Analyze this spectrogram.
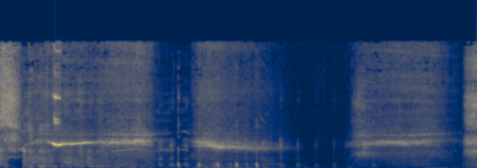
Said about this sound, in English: Yeah, blow my nose.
